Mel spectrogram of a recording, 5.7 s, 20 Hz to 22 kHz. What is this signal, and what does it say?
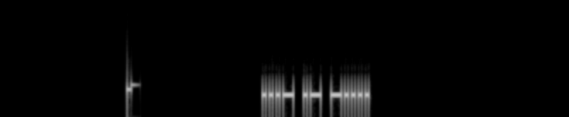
Morse code, heard as a keyed tone, about 36 wpm, 690 Hz. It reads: VA6
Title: Callsign Prefixes for Top 25 DXCC - 35wpm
